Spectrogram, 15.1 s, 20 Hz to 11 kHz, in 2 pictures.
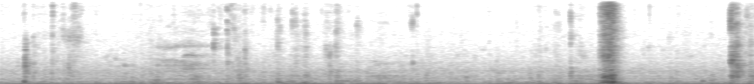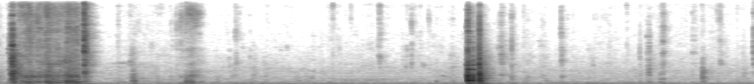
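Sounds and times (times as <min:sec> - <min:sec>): person slurping from a bowl: 0:07.8 - 0:08.4.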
